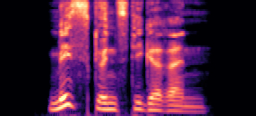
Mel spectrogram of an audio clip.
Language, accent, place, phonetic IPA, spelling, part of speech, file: German, Germany, Berlin, [ˈmɪsˌɡʏnstɪɡəʁən], missgünstigeren, adjective, De-missgünstigeren.ogg
- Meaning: inflection of missgünstig: 1. strong genitive masculine/neuter singular comparative degree 2. weak/mixed genitive/dative all-gender singular comparative degree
